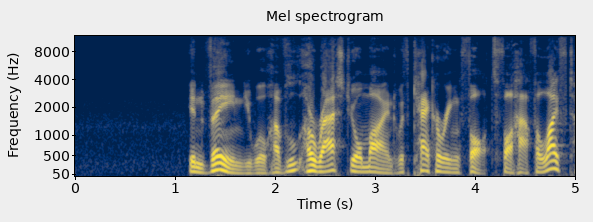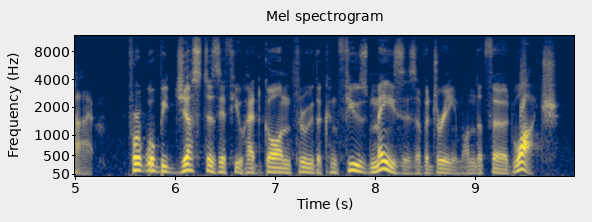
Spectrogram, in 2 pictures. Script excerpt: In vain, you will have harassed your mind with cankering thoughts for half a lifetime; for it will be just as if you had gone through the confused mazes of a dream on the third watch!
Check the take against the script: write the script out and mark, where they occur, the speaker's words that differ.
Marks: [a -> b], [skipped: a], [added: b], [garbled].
In vain, you will have harassed your mind with cankering thoughts for half a lifetime; for it will be just as if you had gone through the confused mazes of a dream on the third watch!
